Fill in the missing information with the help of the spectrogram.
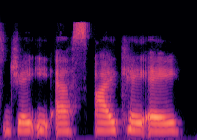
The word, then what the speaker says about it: Jesika: My name's a little different, J E S I K A.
